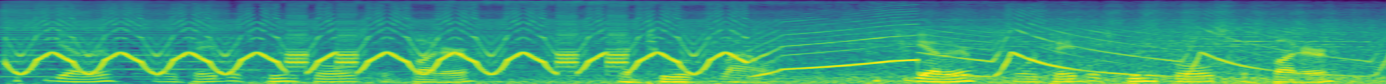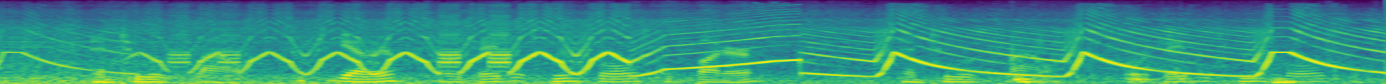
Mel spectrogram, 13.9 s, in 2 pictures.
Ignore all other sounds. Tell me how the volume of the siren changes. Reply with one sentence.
The volume of the siren goes down, then up.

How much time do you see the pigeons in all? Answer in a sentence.
The pigeons can't be heard in this clip.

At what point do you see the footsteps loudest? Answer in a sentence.
The loudest moment of the footsteps is at 12 seconds.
